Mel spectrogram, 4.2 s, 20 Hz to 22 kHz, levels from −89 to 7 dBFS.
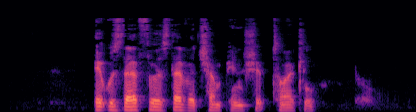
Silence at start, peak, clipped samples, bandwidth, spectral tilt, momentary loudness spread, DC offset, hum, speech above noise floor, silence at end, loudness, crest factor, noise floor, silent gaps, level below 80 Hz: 0.95 s; -6 dBFS; under 0.1%; 11.5 kHz; -5 dB/octave; 11 LU; under 0.1%; none; 47 dB; 0.5 s; -27 LUFS; 22 dB; -73 dBFS; none; -62 dBFS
